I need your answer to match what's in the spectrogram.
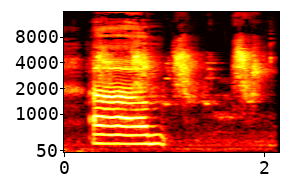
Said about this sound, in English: So in an effort to quiet the bird, we now have the bird with us.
